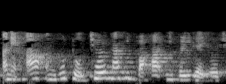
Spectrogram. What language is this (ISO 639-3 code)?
guj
